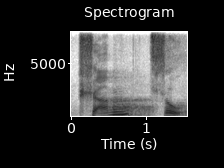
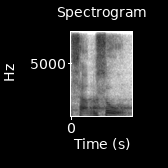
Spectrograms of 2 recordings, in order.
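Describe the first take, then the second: First: The word begins with an sh sound. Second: The word begins with a plain s sound. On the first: The speaker calls it right. "shin yang pertama shin besar, yang kedua kecil" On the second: The speaker calls it wrong. "tidak samsu"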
